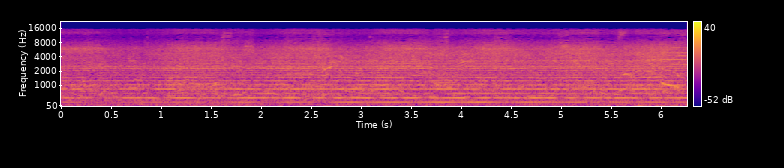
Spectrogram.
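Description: Spinning amusement ride running at slow speed as its cars circle past, with a steady mechanical hum from its drive under music.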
